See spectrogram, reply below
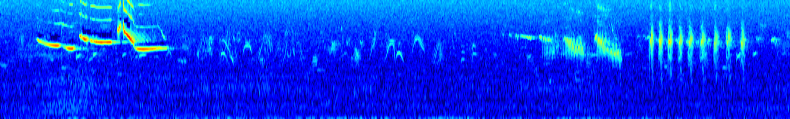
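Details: Bobolink giving loud, high, descending slurred notes, followed by softer scattered chips and a closing run of fast, evenly spaced buzzy clicks, with a steady low hum underneath.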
